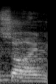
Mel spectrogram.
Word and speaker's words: sign: signing things and usually in sign you don't pronounce the G and you will MIT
